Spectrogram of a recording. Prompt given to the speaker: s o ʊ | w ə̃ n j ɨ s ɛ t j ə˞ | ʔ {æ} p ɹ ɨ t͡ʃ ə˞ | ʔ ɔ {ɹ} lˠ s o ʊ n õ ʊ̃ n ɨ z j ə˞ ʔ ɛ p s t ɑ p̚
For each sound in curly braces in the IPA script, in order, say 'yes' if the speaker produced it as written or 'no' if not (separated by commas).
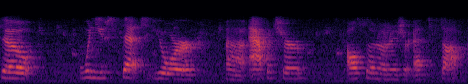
yes, no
